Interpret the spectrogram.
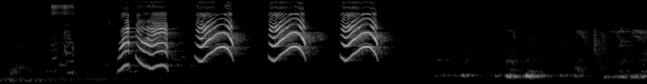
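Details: Cheerful pet parrot in a small room, calling four loud, arched screeches at a steady pace about a second apart, followed by faint low rustling and quiet background noise.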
